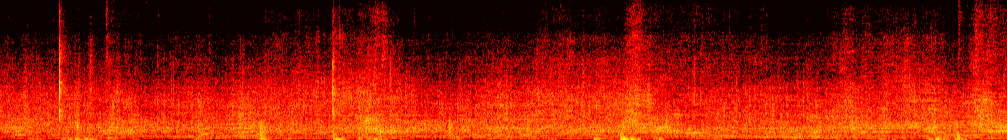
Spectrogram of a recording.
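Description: Two wooden spatulas stirring and folding cooked black sticky rice through hot coconut-sugar syrup in a pan: wet scraping and squelching, with a few light knocks of wood on the pan, over a steady hiss.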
